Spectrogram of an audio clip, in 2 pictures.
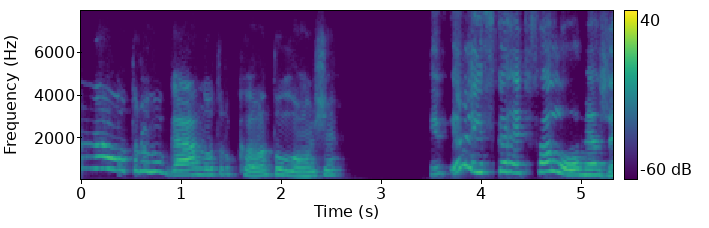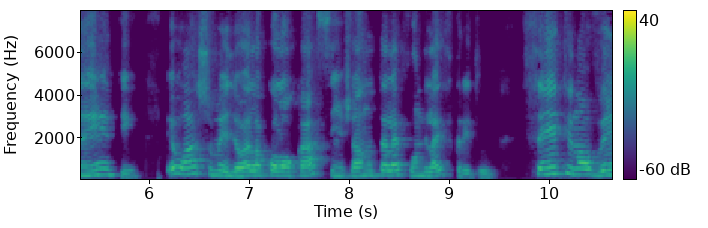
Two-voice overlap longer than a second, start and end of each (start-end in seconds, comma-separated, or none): none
